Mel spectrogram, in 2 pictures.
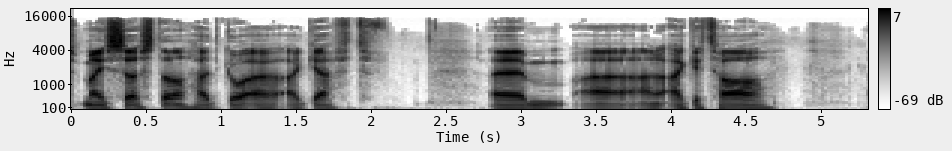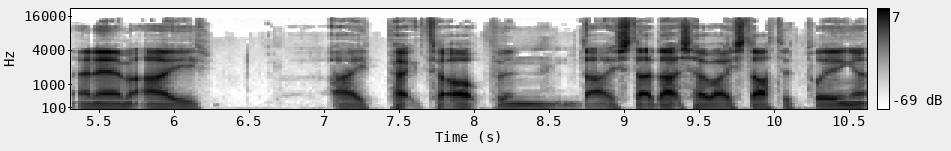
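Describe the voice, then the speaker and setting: In a Glaswegian accent, a man speaks very slowly with a very deep, low voice, flat monotone intonation, very even loudness and long, frequent pauses, on a very clean recording with a silent background. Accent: Glaswegian Scottish. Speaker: rock band singer. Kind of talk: radio interview. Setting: radio studio. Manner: hesitant, many fillers and repetitions.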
